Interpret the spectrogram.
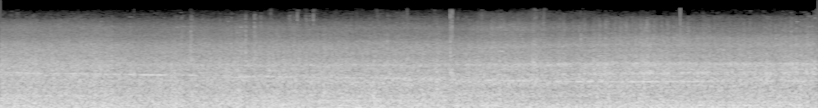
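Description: Train rolling by: a steady noise of wheels on rails, with faint high whines that slowly fall in pitch.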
